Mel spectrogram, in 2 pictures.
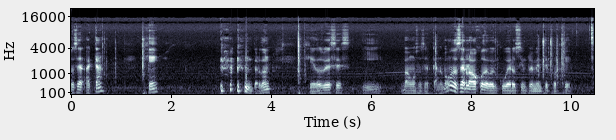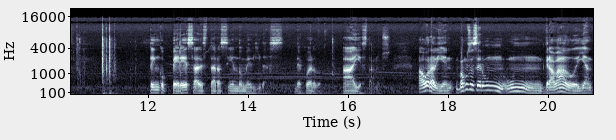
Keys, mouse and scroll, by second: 1.4 g, 4.6 g, 8.2 shift+click, 9.4 a, 10.0 alt+shift+click, 11.1 shift+g, 15.4 shift+click.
